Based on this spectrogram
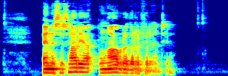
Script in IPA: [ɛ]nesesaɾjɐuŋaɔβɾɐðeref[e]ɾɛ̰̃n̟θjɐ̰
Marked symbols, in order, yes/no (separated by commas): yes, yes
